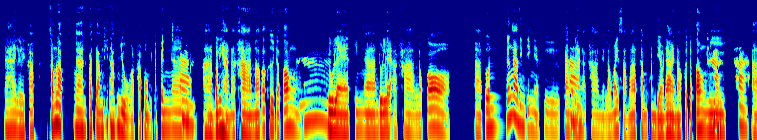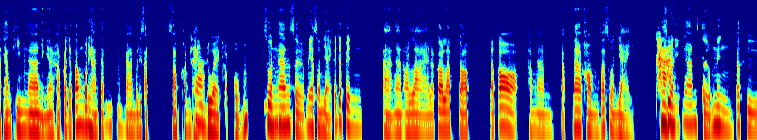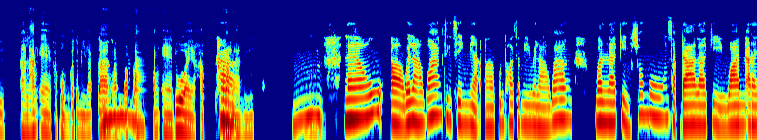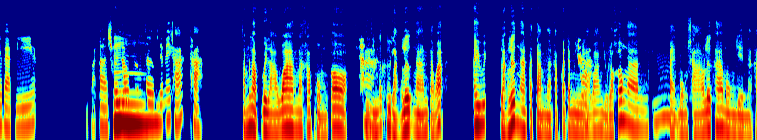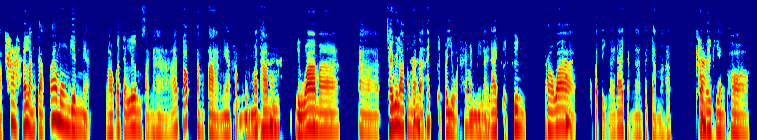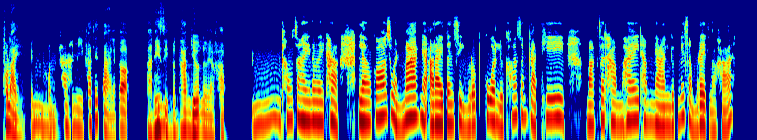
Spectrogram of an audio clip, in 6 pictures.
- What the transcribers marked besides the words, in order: distorted speech; in English: "ซับคอนแทรก"; tapping
- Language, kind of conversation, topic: Thai, advice, คุณควรจัดสรรเวลาทำงานที่ต้องใช้สมาธิสูงให้สมดุลกับชีวิตส่วนตัวยังไงดี?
